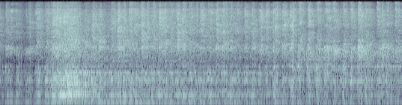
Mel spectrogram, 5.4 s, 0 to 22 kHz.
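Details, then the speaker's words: 2001 Mercury 200hp EFI outboard on a ProCraft Fish and Ski boat that will not go past 7 mph under load. After a throttle blip it settles into an irregular, stumbling beat with uneven pulses. A misfire on some cylinders is suspected, not confirmed. "Alright, you can tell she's sick. Sounds like she's not firing on all cylinders to me. It's not an even, like you don't hear it even, like it's off or something."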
